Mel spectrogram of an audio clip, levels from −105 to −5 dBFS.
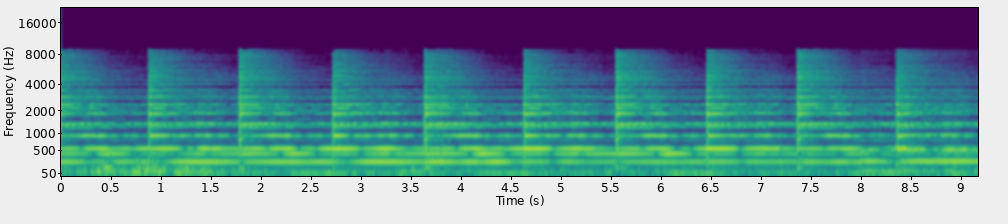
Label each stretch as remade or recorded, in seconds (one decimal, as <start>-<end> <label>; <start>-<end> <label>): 0.0-8.0 recorded; 8.0-9.2 remade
